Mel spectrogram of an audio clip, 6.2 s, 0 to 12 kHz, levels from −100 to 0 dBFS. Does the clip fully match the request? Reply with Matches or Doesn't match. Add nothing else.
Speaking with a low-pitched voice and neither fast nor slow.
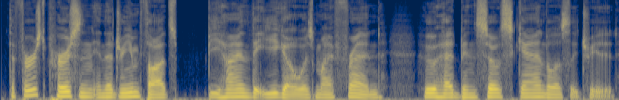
Matches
